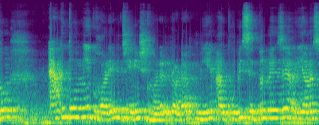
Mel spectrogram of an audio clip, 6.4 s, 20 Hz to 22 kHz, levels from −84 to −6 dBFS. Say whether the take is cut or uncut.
uncut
